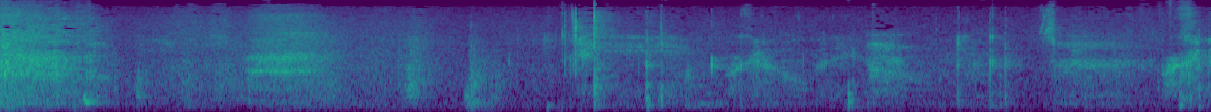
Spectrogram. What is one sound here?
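A second young woman laughs and talks close by.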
